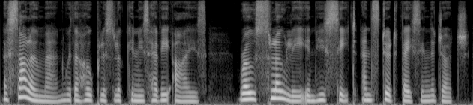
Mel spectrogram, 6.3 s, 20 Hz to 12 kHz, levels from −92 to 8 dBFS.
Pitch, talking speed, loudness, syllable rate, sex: 175 Hz, 200 wpm, -21 LUFS, 5.0 syllables/s, female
